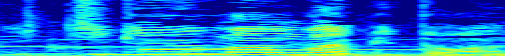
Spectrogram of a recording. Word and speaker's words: 一粒万倍日: そしてですね、まあ、そんなこんなで始まった文化の日なんですが、今年の 11 月 3 日は結構特に、例年になくすごい日でですね、なんと新月と一粒万倍日という吉日が重なってるんですね。 11 月 3 日には、一粒万倍日とは何かというと、一粒の 1万倍の日って書くんですけど、一粒万倍日と書いて一粒万倍日って読むんですけど、このね一粒種をまいたら 1 万倍になるという意味合いの日でですね、宝くじ売り場なんかにもですね、本日一粒万倍日とかよく書かれています。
